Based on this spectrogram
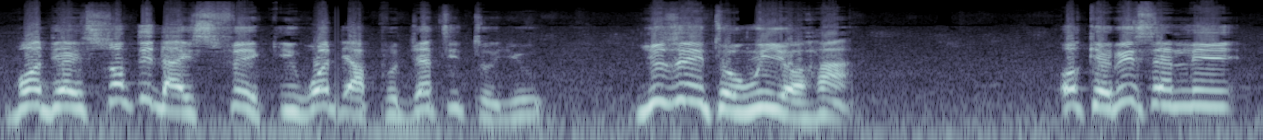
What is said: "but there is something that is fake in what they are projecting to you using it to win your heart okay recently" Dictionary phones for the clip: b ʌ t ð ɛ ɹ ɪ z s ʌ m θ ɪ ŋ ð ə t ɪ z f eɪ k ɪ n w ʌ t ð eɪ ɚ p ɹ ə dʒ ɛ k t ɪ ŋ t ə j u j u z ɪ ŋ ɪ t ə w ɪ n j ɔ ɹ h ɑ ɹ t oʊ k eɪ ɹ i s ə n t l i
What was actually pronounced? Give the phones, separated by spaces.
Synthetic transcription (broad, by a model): b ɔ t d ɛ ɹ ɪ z s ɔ m t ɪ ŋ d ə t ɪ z f eɪ k ɪ n w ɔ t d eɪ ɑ p ɹ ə dʒ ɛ k t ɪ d t ə j u j u z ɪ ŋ ɪ t ə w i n j ɔ h ɑ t oʊ k eɪ ɹ i s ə n t l i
